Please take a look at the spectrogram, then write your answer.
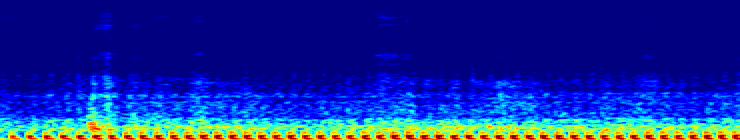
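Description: An off-road motorcycle engine idles close by with a steady, rapid thumping beat and a faint metallic clatter, running alone without talk.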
